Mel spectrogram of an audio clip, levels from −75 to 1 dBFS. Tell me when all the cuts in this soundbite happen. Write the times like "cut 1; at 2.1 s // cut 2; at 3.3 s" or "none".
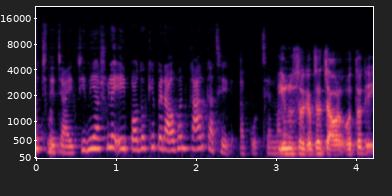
cut 1; at 3.0 s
